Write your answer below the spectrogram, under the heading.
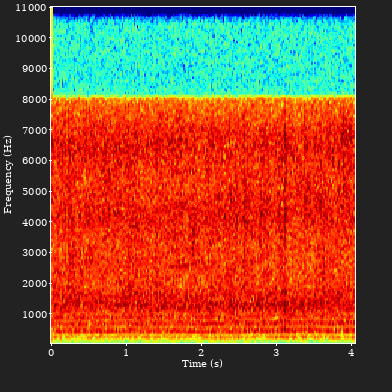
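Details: Honey bees that have settled into a workshop make a dense, steady droning buzz from many wings, with no pauses and no other clear sounds.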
